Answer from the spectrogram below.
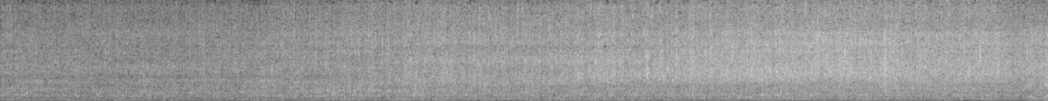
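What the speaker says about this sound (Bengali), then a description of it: "জলের সাউন্ড নিশ্চয়ই শুনতে পাচ্ছেন।" Water in a stream near a forgotten picnic spot at Jayanti in Alipurduar rushes and gurgles continuously, a close, steady flow that swells slightly louder as it goes on.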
